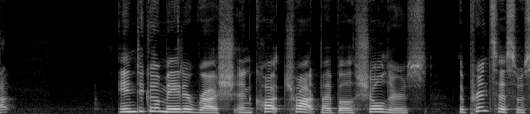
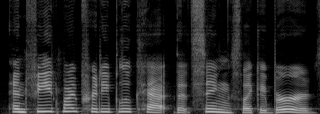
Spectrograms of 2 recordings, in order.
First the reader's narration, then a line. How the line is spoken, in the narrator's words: said Princess Azure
